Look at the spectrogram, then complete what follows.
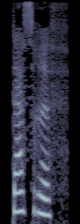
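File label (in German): "das Riff", german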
